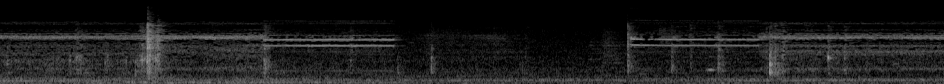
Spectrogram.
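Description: A steady high-pitched electronic tone, joined twice by a lower two-note tone, with a few light clicks. Everything drops away for about two seconds in the middle.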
